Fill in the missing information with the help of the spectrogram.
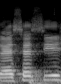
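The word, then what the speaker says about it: SSC: तो और में एन और एसएससी, तो एसएससी शॉर्ट फॉर्म है, भले एस है पर उसका प्रोनाउंसिएशन स नहीं है, इसका प्रोनाउंसिएशन है ए, तो आएगा एन एसएससी स्टूडेंट।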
